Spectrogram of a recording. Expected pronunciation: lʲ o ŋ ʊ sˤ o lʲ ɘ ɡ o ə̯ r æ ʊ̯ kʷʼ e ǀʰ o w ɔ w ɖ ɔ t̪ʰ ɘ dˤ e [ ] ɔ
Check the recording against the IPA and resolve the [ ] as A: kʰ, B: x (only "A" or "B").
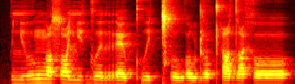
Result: B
